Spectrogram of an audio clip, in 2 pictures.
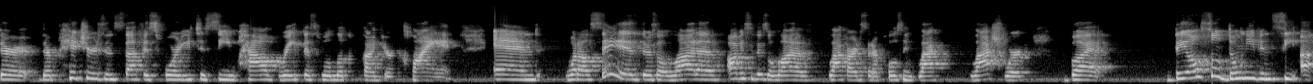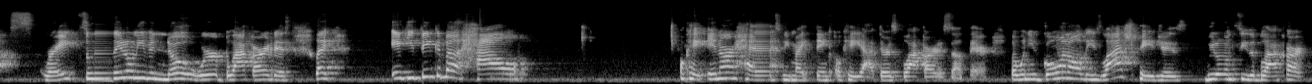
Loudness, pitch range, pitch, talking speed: -17 LUFS, 205-245 Hz, 220 Hz, 210 wpm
